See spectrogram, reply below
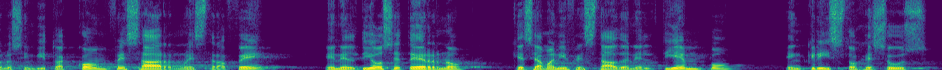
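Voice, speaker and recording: Man, priest, solemn liturgical speech, measured declamation, medium pitch, long cathedral echo. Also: a little mellow. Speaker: priest presiding at Mass. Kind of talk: solemn liturgical homily and prayer. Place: large church, live Mass. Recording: echoey church hall with long reverb.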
